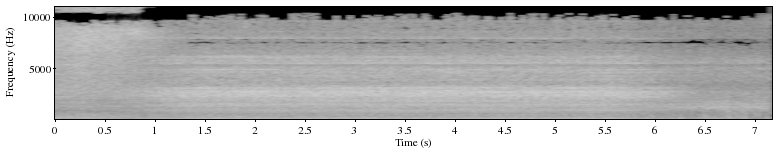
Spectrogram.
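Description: A fire engine's motor idles with a steady low rumble.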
